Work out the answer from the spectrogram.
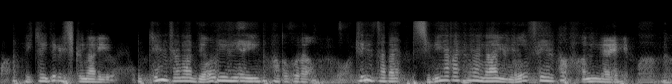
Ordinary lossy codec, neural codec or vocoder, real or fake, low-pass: none; codec, 16 kHz, 0.5 kbps, FreqCodec, smaller model; fake; none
